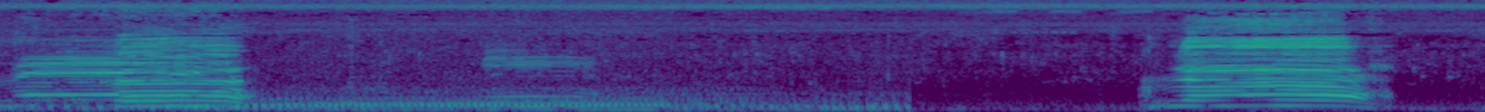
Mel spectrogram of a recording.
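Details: Tame cattle (sapi lembu) being herded to a wide field in a peaceful countryside: several loud harmonic moos, each about a second long and falling at the end, one shorter, quieter call between, with steady low rumbling background.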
